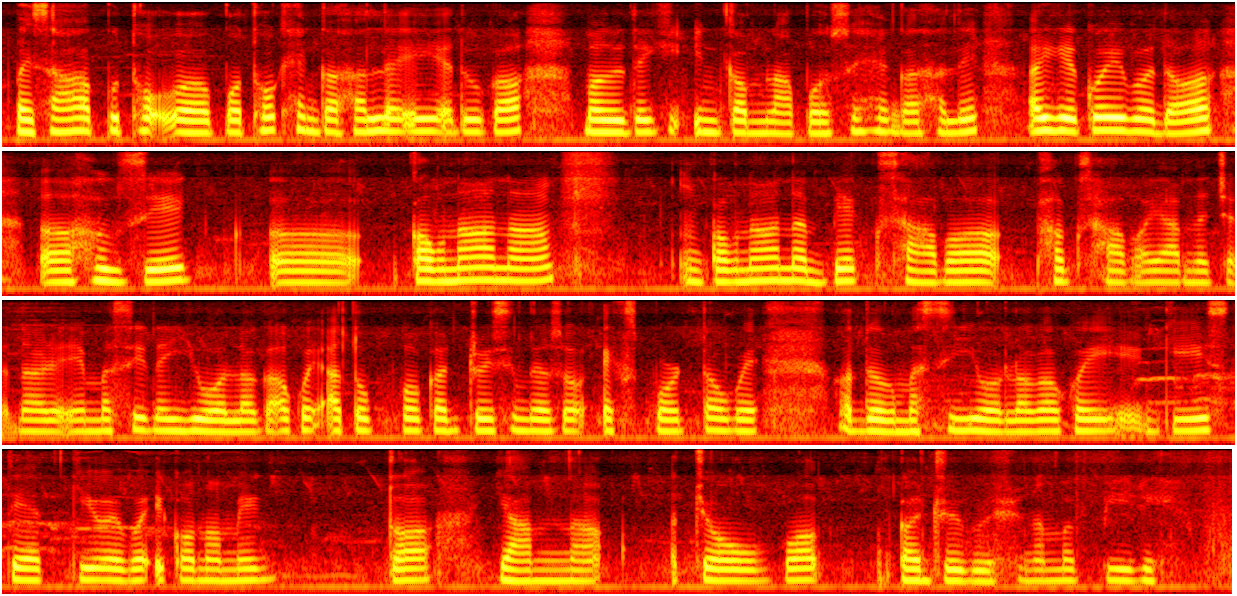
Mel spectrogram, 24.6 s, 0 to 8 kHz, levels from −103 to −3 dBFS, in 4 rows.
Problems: none marked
